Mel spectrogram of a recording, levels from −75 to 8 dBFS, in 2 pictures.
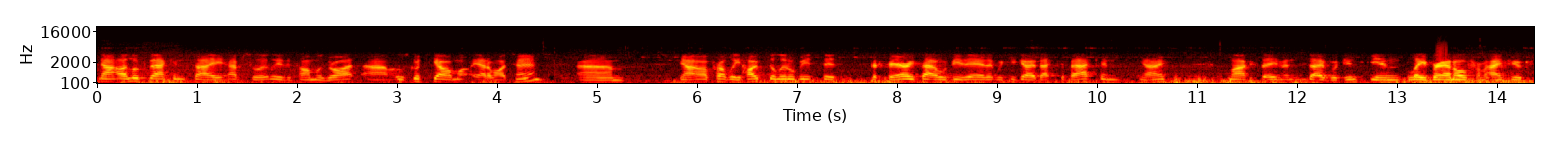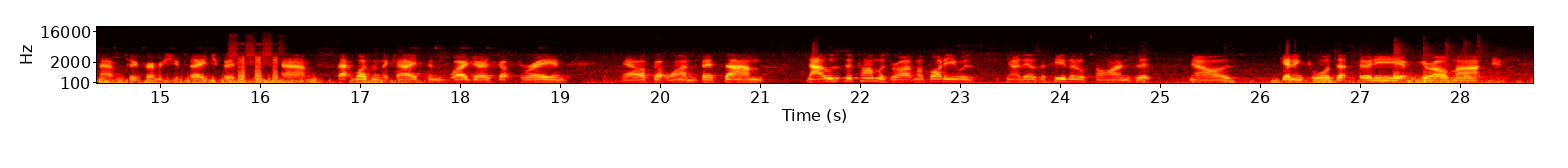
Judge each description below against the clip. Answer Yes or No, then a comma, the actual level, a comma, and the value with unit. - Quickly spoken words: Yes, fast, 225 wpm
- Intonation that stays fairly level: Yes, narrow, 2.1 semitones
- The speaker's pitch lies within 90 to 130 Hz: No, medium, 140 Hz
